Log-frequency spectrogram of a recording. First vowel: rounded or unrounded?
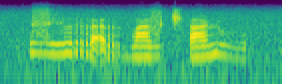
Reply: unrounded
